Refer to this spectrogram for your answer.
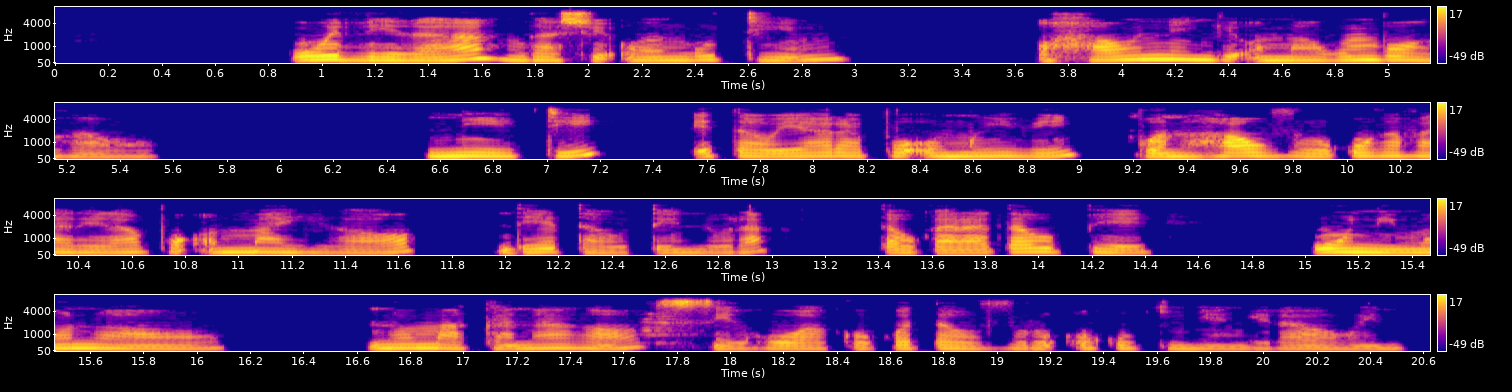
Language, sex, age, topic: Oshiwambo, female, 18-24, agriculture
